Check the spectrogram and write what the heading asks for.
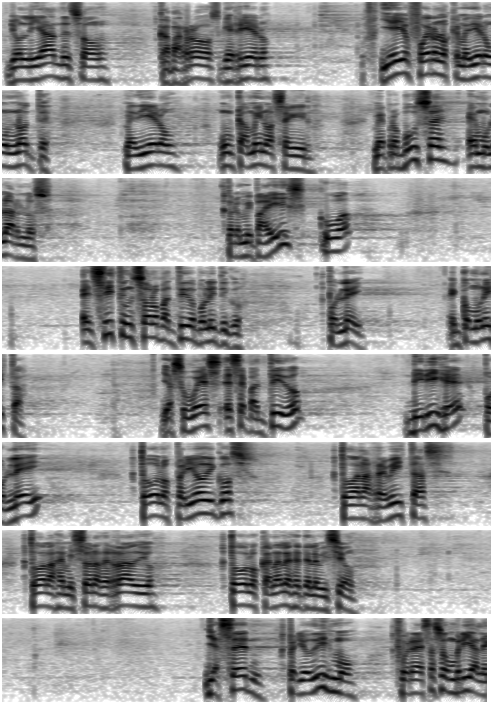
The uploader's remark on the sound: recorded at the 2023 Olso Freedom Forum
